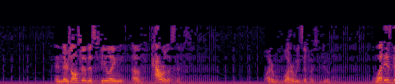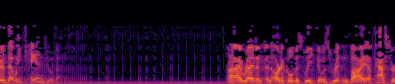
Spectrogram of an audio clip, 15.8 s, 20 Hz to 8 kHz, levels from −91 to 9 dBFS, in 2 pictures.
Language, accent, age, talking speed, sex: English, American, 30-49, 150 wpm, male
